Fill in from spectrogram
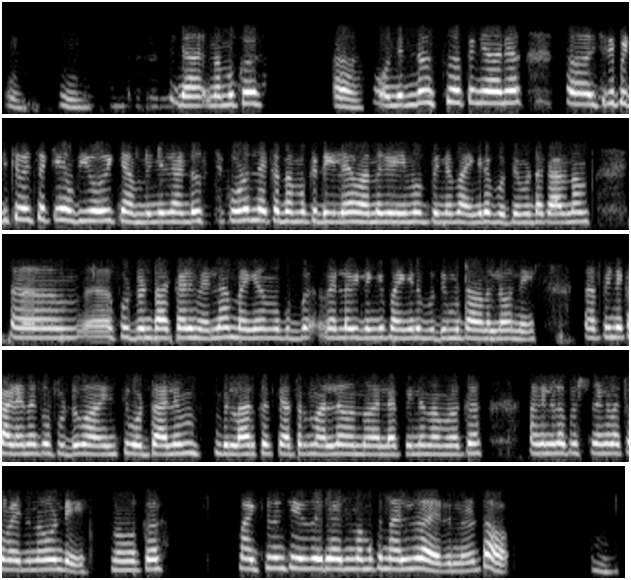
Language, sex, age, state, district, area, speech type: Malayalam, female, 30-45, Kerala, Idukki, rural, conversation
